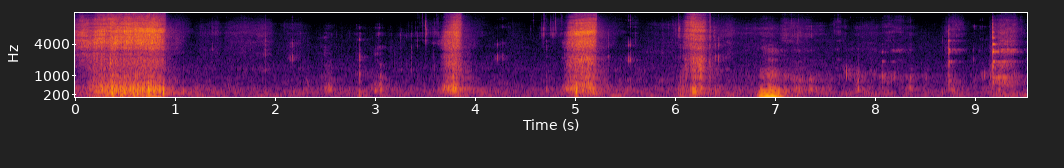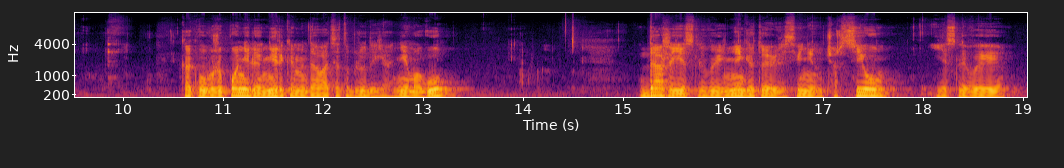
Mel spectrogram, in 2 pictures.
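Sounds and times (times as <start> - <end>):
person chewing: 0.2 - 10.6, 13.8 - 14.6.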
